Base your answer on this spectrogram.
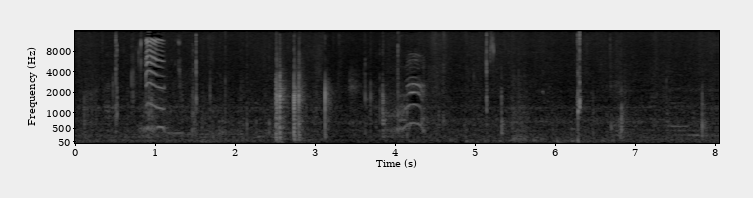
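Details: One-month-old ginger kittens with their young mother cat indoors, two short thin high-pitched mews several seconds apart, the first shrill and wavering, between scattered clicks, knocks and rustling.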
